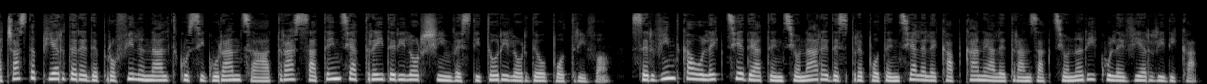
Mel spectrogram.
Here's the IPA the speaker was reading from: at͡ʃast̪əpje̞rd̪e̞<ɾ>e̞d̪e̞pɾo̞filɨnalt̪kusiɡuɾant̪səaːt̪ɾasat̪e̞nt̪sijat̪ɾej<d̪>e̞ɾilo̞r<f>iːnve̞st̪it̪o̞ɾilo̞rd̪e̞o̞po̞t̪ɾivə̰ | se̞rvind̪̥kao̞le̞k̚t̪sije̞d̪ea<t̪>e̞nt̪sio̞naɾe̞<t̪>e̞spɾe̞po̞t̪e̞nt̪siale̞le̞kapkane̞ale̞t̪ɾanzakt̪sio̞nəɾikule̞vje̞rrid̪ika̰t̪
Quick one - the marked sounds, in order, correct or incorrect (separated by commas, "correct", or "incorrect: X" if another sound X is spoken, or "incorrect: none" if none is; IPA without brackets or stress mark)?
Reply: correct, correct, incorrect: ʃ, correct, incorrect: d̪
